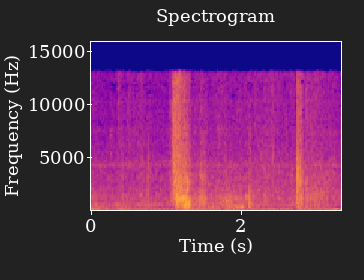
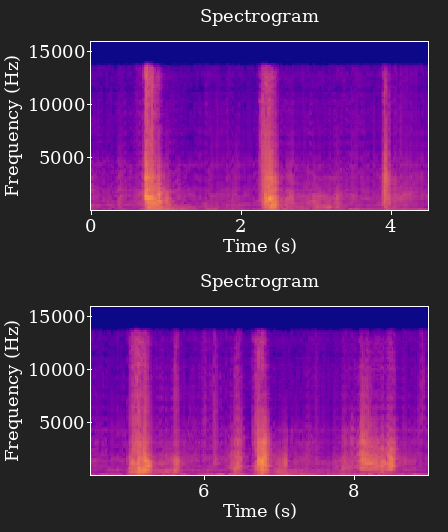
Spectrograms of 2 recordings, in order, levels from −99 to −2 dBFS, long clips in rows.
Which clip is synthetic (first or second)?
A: second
